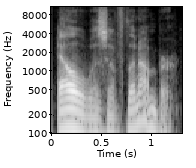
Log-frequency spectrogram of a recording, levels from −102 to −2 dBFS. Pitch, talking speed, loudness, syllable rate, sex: 105 Hz, 180 wpm, -19 LUFS, 5.1 syllables/s, male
